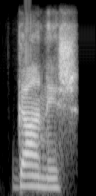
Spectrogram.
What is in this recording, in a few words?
"garnish", Indian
